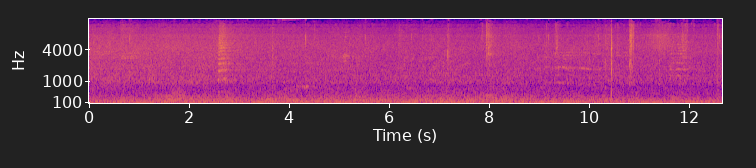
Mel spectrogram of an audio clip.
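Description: Steady low rumble of street traffic, with a few faint clicks and a brief high-pitched sound about three seconds in.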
